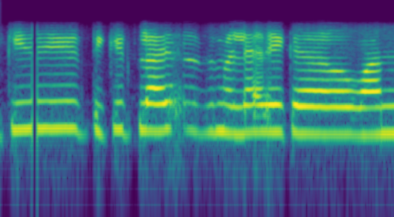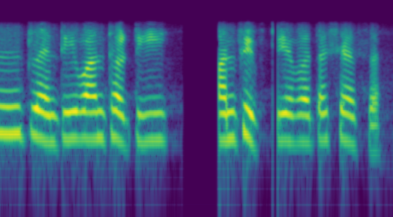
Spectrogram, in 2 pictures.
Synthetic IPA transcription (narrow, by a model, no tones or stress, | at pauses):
ikiʈikiʈ̚plajm̤əɭljaɾekʋənʈʋeɳʈiʋənt̪ʰəɾʈi | ʋənfifʈiːəbat̪əɕẽəsə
